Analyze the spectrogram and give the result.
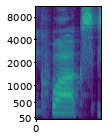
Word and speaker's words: quark: The allusion to three quarks seemed perfect. I needed an excuse for retaining the pronunciation quark despite the occurrence of Mark, Bark, Mark, and so forth in Finnegans Wake.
